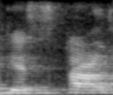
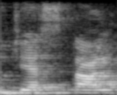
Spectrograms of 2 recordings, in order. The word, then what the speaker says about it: गेस्टाल्ट: ठीक है, बिहेवियरिज्म के बाद जो नेक्स्ट स्कूल ऑफ साइकोलॉजी है वो है गेस्टाल्ट साइकोलॉजी, कुछ लोग इसको जेस्टाल्ट भी बोलते हैं, तो ये प्रोनाउंसिएशन का डिफरेंस है।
